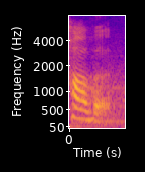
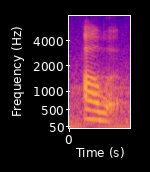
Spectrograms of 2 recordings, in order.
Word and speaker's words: hour: This H is silent in these words. We don't pronounce the H sound here. We don't say hour, don't make H sound. It's just hour.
